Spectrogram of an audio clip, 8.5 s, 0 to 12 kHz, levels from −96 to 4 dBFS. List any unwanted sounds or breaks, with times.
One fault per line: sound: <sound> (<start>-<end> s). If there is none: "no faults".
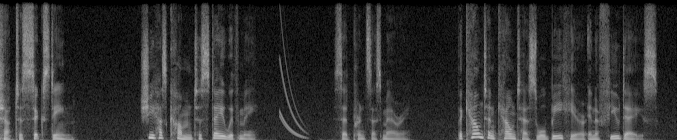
sound: chirp (3.5-3.9 s)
